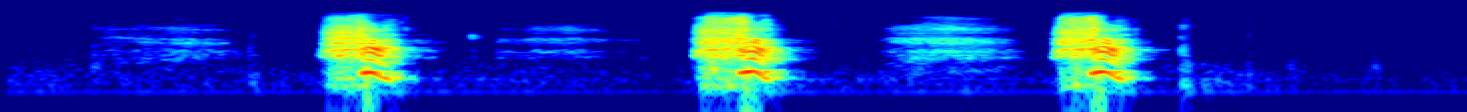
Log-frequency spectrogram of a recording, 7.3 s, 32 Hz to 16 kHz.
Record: {"exhalation_length": "7.3 s", "exhalation_amplitude": 27705, "exhalation_signal_mean_std_ratio": 0.29, "survey_phase": "beta (2021-08-13 to 2022-03-07)", "age": "45-64", "gender": "Female", "wearing_mask": "No", "symptom_cough_any": true, "symptom_fatigue": true, "symptom_fever_high_temperature": true, "symptom_headache": true, "symptom_change_to_sense_of_smell_or_taste": true, "symptom_loss_of_taste": true, "smoker_status": "Prefer not to say", "respiratory_condition_asthma": false, "respiratory_condition_other": false, "recruitment_source": "Test and Trace", "submission_delay": "2 days", "covid_test_result": "Positive", "covid_test_method": "RT-qPCR", "covid_ct_value": 14.7, "covid_ct_gene": "ORF1ab gene", "covid_ct_mean": 14.9, "covid_viral_load": "13000000 copies/ml", "covid_viral_load_category": "High viral load (>1M copies/ml)"}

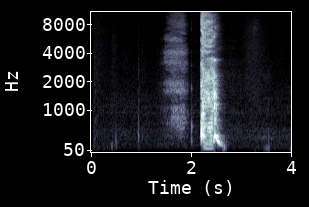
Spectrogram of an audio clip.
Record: {"cough_length": "4.0 s", "cough_amplitude": 30008, "cough_signal_mean_std_ratio": 0.24, "survey_phase": "beta (2021-08-13 to 2022-03-07)", "age": "18-44", "gender": "Female", "wearing_mask": "No", "symptom_none": true, "smoker_status": "Ex-smoker", "respiratory_condition_asthma": false, "respiratory_condition_other": false, "recruitment_source": "REACT", "submission_delay": "14 days", "covid_test_result": "Negative", "covid_test_method": "RT-qPCR"}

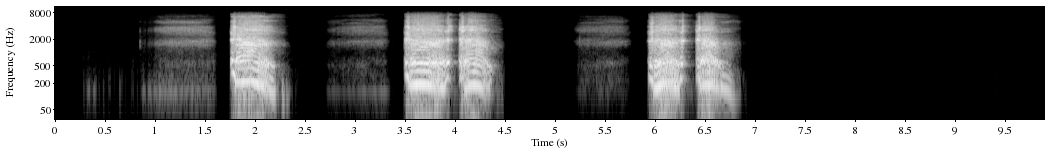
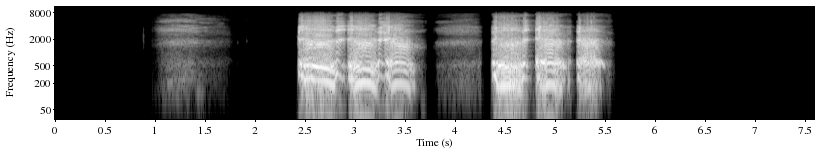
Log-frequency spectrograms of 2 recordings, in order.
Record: {"three_cough_length": "9.9 s", "three_cough_amplitude": 30751, "three_cough_signal_mean_std_ratio": 0.37, "cough_length": "7.6 s", "cough_amplitude": 32765, "cough_signal_mean_std_ratio": 0.46, "survey_phase": "alpha (2021-03-01 to 2021-08-12)", "age": "45-64", "gender": "Female", "wearing_mask": "No", "symptom_cough_any": true, "symptom_new_continuous_cough": true, "symptom_diarrhoea": true, "symptom_fatigue": true, "symptom_fever_high_temperature": true, "symptom_headache": true, "symptom_change_to_sense_of_smell_or_taste": true, "symptom_onset": "3 days", "smoker_status": "Current smoker (11 or more cigarettes per day)", "respiratory_condition_asthma": true, "respiratory_condition_other": false, "recruitment_source": "Test and Trace", "submission_delay": "2 days", "covid_test_result": "Positive", "covid_test_method": "RT-qPCR", "covid_ct_value": 25.2, "covid_ct_gene": "ORF1ab gene", "covid_ct_mean": 25.4, "covid_viral_load": "4700 copies/ml", "covid_viral_load_category": "Minimal viral load (< 10K copies/ml)"}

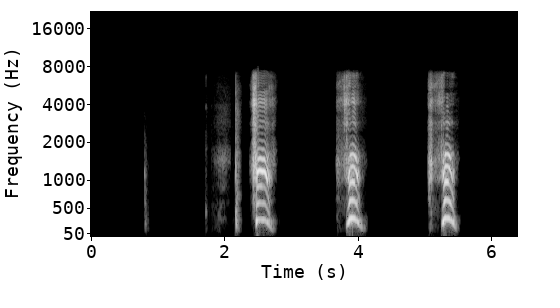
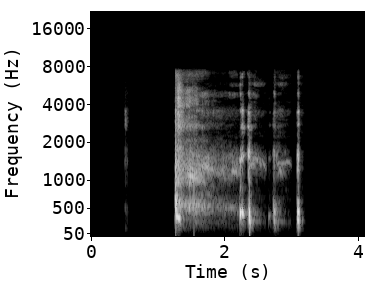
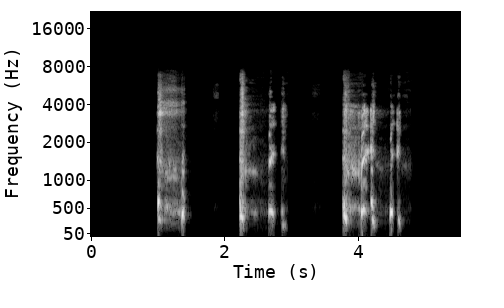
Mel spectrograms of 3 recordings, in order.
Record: {"exhalation_length": "6.4 s", "exhalation_amplitude": 30938, "exhalation_signal_mean_std_ratio": 0.28, "cough_length": "4.1 s", "cough_amplitude": 28488, "cough_signal_mean_std_ratio": 0.26, "three_cough_length": "5.5 s", "three_cough_amplitude": 32434, "three_cough_signal_mean_std_ratio": 0.28, "survey_phase": "alpha (2021-03-01 to 2021-08-12)", "age": "45-64", "gender": "Female", "wearing_mask": "No", "symptom_cough_any": true, "symptom_fatigue": true, "symptom_headache": true, "symptom_change_to_sense_of_smell_or_taste": true, "symptom_onset": "4 days", "smoker_status": "Never smoked", "respiratory_condition_asthma": false, "respiratory_condition_other": false, "recruitment_source": "Test and Trace", "submission_delay": "2 days", "covid_test_result": "Positive", "covid_test_method": "RT-qPCR", "covid_ct_value": 12.2, "covid_ct_gene": "ORF1ab gene", "covid_ct_mean": 12.6, "covid_viral_load": "74000000 copies/ml", "covid_viral_load_category": "High viral load (>1M copies/ml)"}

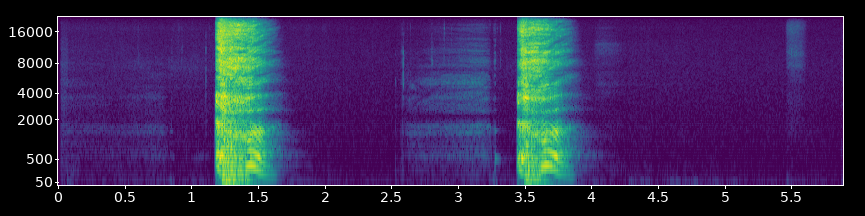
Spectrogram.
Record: {"cough_length": "5.9 s", "cough_amplitude": 32768, "cough_signal_mean_std_ratio": 0.28, "survey_phase": "beta (2021-08-13 to 2022-03-07)", "age": "45-64", "gender": "Female", "wearing_mask": "No", "symptom_none": true, "smoker_status": "Never smoked", "respiratory_condition_asthma": false, "respiratory_condition_other": false, "recruitment_source": "REACT", "submission_delay": "1 day", "covid_test_result": "Negative", "covid_test_method": "RT-qPCR"}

